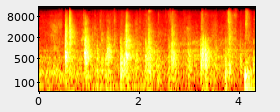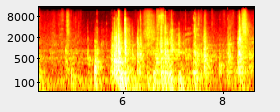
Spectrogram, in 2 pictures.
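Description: Irregular knocks and clatters of things being handled and moved about in a small room, a few a second, louder around six seconds in.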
